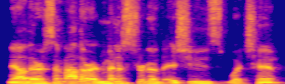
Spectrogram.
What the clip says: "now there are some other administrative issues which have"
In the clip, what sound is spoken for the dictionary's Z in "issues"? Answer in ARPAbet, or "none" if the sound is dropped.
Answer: Z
